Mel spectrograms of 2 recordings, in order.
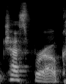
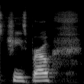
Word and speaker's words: Chesebro: First, let's start with the news that broke on Friday when Kenneth Chesbro, apparently that's how you say his name, Chesbro, kind of a bummer. I liked it better when it was Cheesebro.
